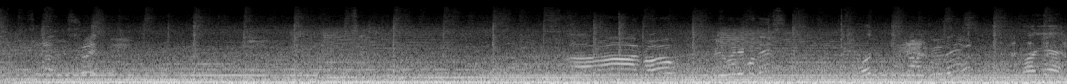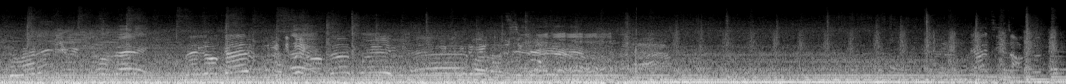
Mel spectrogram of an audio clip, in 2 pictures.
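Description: Steady, even drone of an aircraft engine. From about six seconds in to near the end, a voice rises and falls in pitch over it.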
